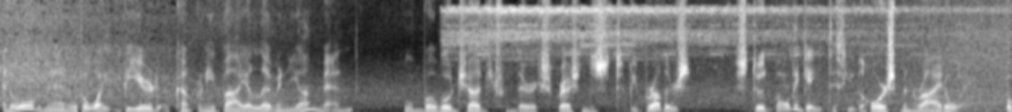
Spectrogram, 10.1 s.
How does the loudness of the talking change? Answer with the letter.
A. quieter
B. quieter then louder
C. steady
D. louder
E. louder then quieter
C.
